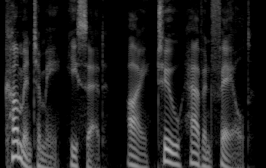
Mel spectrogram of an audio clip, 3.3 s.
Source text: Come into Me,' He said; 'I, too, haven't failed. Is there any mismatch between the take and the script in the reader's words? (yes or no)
no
